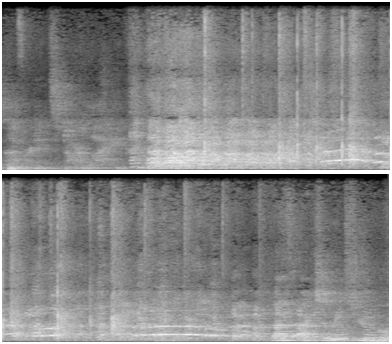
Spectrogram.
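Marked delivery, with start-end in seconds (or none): 1.3-6.5 long high real laughter. Real, not acted. Laughing at her childhood artwork. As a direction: laugh helplessly at the fairy drawings.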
